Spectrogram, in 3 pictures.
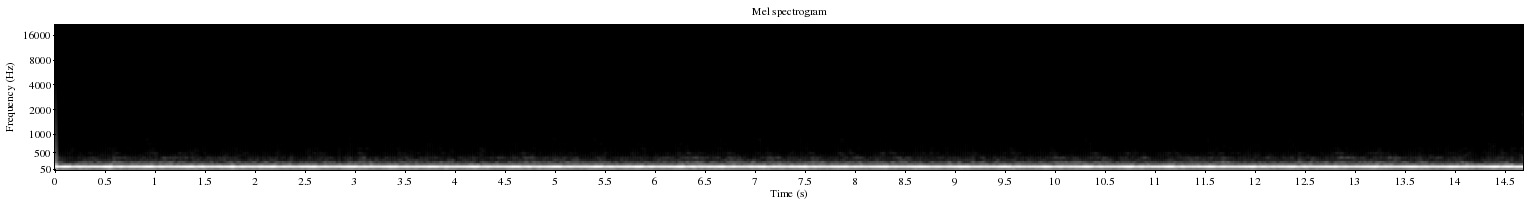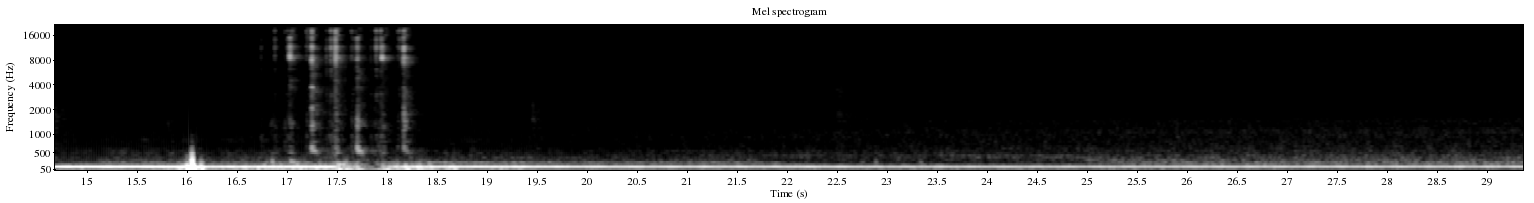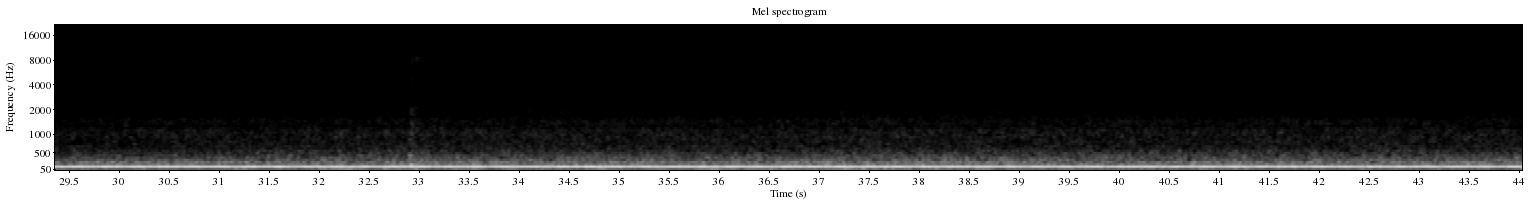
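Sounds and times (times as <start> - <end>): ceiling fan motor humming: 11.0 - 44.0
sharp click: 16.7 - 18.4
rattling clicks: 16.7 - 18.5.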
